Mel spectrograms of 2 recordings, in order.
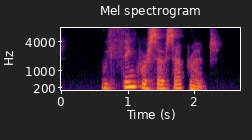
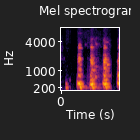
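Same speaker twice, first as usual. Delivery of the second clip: bright, high giggle; high burst of laughter. Real, not acted. Guest laughing at her spider story, high laugh. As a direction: laugh out at your own story.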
